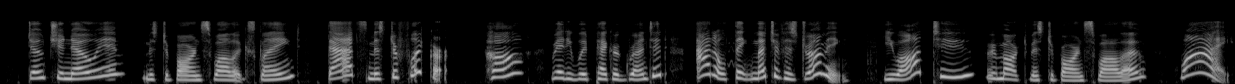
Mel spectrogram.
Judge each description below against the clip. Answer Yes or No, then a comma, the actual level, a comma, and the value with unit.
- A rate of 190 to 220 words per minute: No, average, 145 wpm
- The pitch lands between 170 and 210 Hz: No, very high, 255 Hz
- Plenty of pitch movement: Yes, wide, 6.6 semitones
